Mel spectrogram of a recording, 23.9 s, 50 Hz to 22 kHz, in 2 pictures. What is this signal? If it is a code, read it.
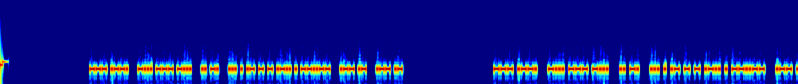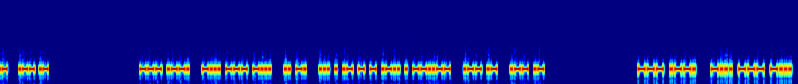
Morse code, heard as a keyed tone, about 44 wpm, 700 Hz. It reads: OP BOB IN SEATTLE, WA WA OP BOB IN SEATTLE, WA WA OP BOB IN SEATTLE, WA WA OP BOB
